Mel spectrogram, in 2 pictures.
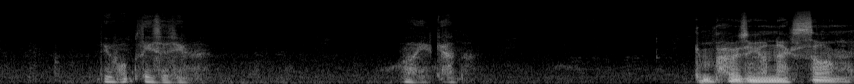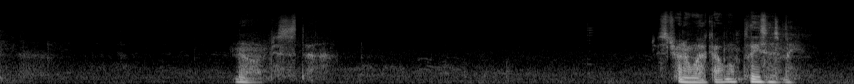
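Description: A man speaks in a low, calm voice, with pauses.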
